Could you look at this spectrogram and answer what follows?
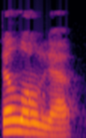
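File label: "Bellona", English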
